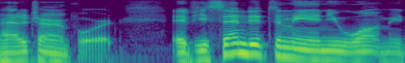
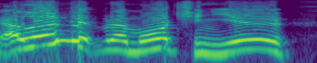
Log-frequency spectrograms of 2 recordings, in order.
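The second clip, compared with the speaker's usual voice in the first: put-on high, loud Scottish accent. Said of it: "Where'd you learn that Scottish accent?".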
